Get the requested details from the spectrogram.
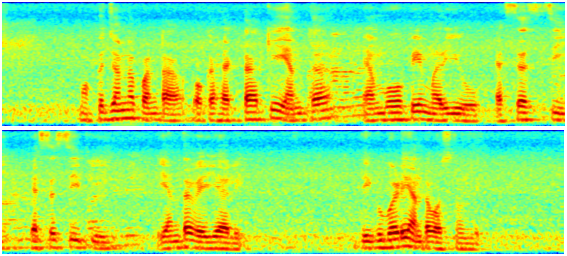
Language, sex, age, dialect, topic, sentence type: Telugu, male, 18-24, Utterandhra, agriculture, question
